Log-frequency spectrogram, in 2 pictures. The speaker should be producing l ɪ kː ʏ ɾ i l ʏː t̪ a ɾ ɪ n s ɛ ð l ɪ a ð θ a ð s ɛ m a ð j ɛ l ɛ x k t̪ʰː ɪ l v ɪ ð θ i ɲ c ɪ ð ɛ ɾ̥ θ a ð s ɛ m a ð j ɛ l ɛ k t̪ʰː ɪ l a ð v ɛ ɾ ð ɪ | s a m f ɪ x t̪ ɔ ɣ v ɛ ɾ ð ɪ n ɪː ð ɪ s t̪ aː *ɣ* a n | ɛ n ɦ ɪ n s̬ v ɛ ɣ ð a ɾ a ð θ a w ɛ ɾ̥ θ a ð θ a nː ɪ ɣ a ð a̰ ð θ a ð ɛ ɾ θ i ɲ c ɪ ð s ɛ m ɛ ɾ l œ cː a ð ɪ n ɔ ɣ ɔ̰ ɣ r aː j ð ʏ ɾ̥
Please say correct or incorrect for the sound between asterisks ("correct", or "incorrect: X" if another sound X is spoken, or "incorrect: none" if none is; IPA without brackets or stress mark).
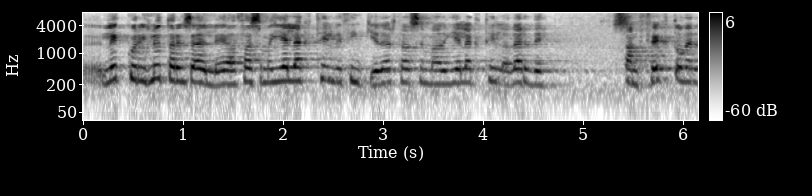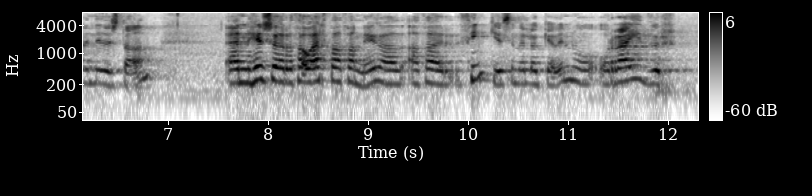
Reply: incorrect: ð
